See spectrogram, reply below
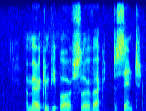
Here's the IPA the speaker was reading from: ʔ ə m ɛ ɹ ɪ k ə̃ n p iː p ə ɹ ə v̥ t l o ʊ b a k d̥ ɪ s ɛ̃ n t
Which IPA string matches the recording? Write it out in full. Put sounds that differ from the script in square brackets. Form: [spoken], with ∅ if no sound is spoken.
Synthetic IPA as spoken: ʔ ə m ɛ ɹ ɪ k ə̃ n p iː p ə [l] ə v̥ [s] l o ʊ [v] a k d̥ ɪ s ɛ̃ n t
